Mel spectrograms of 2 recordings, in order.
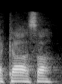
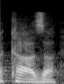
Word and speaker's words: casa: وشفناها في الحلقة السابقة كلمة كازا وقلت لكم ان حرف الاس fra due vocali لما يجي ما بين حرفين متحركين بيتنطق زيتا. يعني ما قلتهاش هنا كاسا، لا نطقتها كازا. ليه؟ عشان في اللغه الايطاليه زي ما قلت لكم ان حرف الاس لما اشوف اي كلمه ما بين حرفين متحركين ينطق زيتا.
